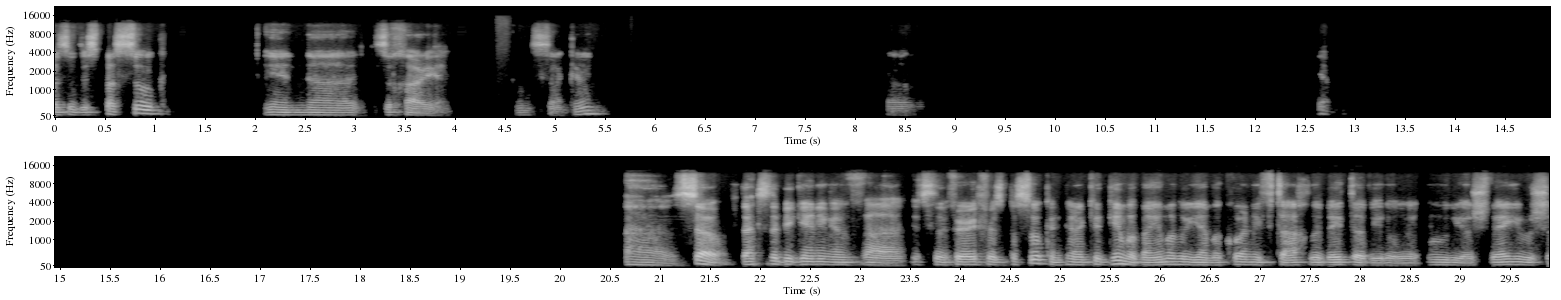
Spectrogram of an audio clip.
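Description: An older man speaks calmly through a computer microphone.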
